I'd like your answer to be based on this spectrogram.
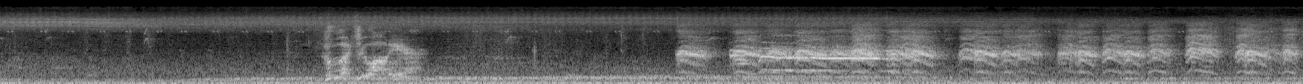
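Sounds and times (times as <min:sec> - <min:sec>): low steady hum: 0:00.0 - 0:10.4
crows cawing: 0:06.8 - 0:13.0.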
